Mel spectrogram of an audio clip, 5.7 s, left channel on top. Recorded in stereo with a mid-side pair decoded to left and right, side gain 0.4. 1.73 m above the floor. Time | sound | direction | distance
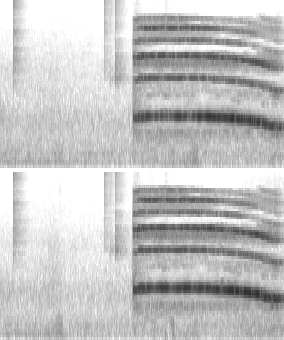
0.3 | a crack | straight ahead | 1.0 m
2.6 | a scream | 50° right | 1.0 m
